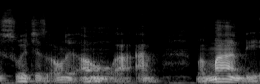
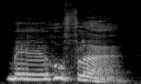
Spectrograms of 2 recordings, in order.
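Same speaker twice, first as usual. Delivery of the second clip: high, loud, slow drawn-out call; a bystander gawking at a flying man; imitating a stranger's jealous holler; 10 dB louder, much slower than usual. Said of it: "I hear somebody say".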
